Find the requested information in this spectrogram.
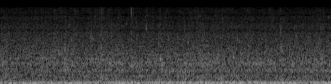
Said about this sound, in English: This is the sound of the Los Gatos Creek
